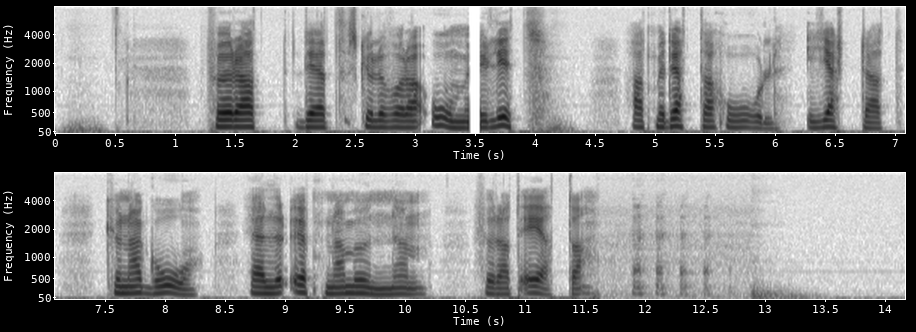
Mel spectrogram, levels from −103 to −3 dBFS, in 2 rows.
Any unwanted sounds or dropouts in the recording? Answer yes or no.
yes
